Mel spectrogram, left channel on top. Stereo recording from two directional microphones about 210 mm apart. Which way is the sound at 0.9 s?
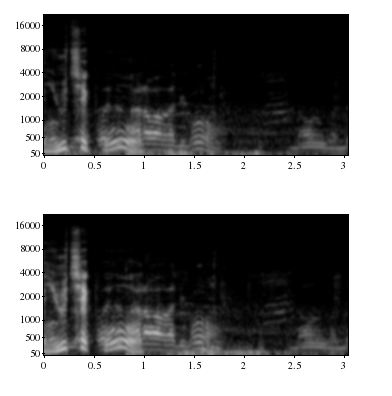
25° right (ahead or behind).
